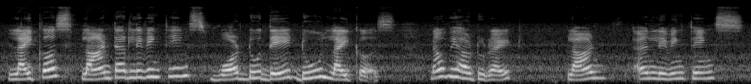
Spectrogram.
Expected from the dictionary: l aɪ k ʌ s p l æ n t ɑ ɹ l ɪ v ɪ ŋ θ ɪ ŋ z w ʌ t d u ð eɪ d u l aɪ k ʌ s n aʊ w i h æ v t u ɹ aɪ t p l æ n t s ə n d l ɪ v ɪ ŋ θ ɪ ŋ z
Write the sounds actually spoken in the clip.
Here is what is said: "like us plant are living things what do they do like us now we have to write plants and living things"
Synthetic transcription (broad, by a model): l aɪ k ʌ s p l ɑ n t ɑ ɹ l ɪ v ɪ ŋ t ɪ ŋ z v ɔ t d u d eɪ d u l aɪ k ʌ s n aʊ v i h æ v t u ɹ aɪ t p l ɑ n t ə n d l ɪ v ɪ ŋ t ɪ ŋ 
